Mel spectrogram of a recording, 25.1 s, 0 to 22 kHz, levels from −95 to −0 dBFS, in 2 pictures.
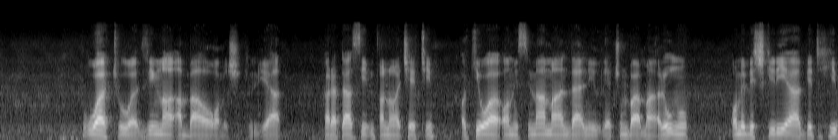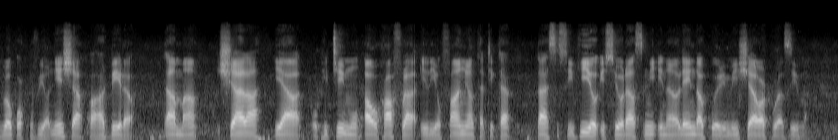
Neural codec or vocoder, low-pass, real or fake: codec, 24 kHz, 0.9 kbps, WavTokenizer, small release; 10.8 kHz; fake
